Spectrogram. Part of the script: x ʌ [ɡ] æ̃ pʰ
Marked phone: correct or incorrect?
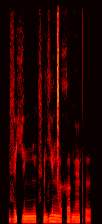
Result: correct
